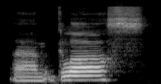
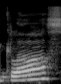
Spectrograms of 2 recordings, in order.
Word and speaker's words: glass: Glass, where I'm from, I say glass. In the north, they'd say glass. So glass or glass.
